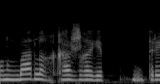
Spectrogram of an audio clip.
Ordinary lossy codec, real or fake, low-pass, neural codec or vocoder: none; real; 7.2 kHz; none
